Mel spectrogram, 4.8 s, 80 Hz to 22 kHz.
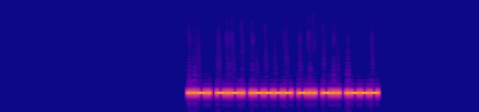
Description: Morse code, heard as a keyed tone, about 52 wpm, 700 Hz. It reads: FC1DDJ
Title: DXCC-100 Call Signs - 6 Characters - 50wpm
